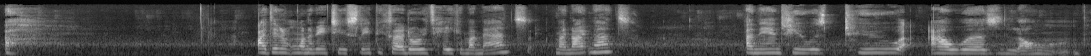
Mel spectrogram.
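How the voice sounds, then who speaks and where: A woman's voice: a little high, fairly even intonation, takes it slowly, long pauses, a little hiss or hum, rough recording. A young British woman talking to camera in a casual, unscripted way, candid and rambling, often breaking off her own sentences. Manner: candid, rambling, self-interrupting. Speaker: vlogger.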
